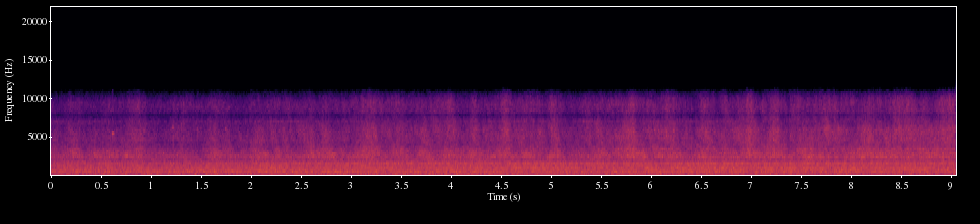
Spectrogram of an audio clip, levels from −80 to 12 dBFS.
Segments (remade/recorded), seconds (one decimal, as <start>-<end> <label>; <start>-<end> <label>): 0.0-2.5 recorded; 2.5-5.4 remade; 5.4-5.9 recorded; 5.9-8.5 remade; 8.5-9.1 recorded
